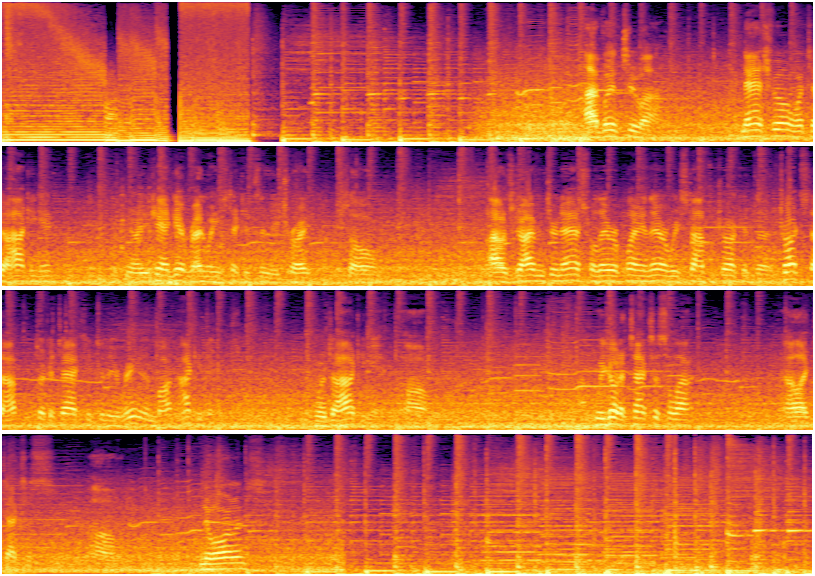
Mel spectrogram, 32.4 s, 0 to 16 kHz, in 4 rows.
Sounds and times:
Music: 0:00.0 - 0:32.4
Truck: 0:03.0 - 0:32.4
Speech: 0:05.8 - 0:06.6, 0:07.4 - 0:08.6, 0:09.3 - 0:11.9, 0:13.0 - 0:18.4, 0:19.3 - 0:20.6, 0:22.2 - 0:23.2, 0:24.0 - 0:25.6.

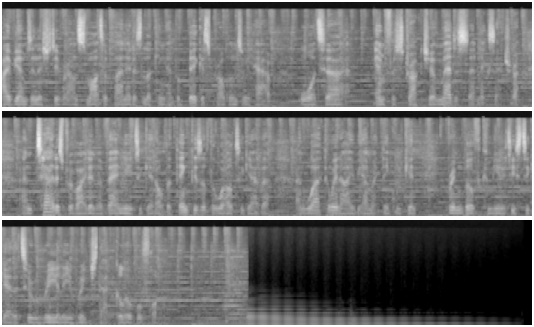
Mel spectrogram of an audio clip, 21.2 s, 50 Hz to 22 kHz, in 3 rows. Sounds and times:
Speech: 0:00.0 - 0:16.4
Music: 0:00.0 - 0:21.0.

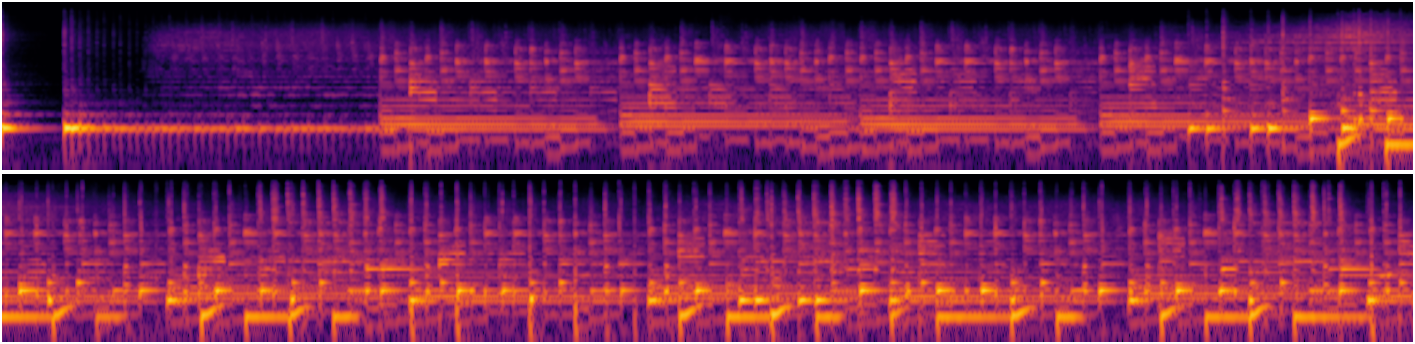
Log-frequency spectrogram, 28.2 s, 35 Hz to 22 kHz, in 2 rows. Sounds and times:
Tabla: 0:12.0 - 0:28.2.

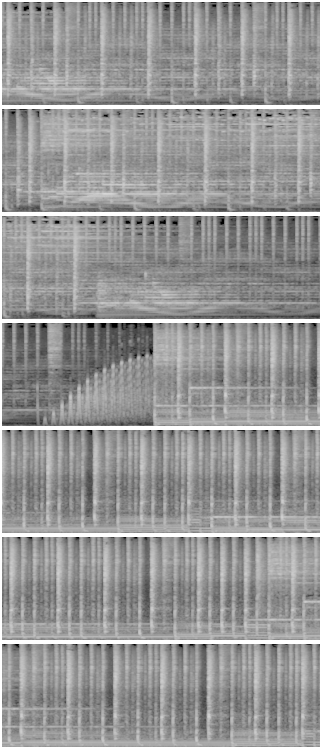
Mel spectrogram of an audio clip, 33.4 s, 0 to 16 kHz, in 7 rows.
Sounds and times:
Music: 0:00.0 - 0:33.4.

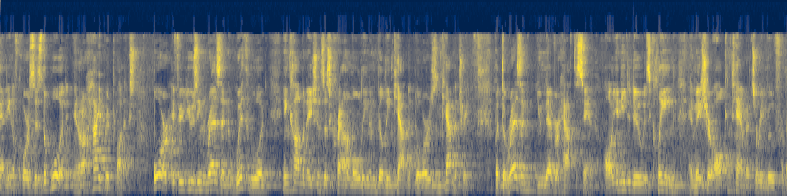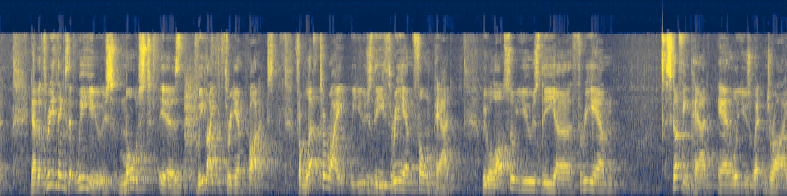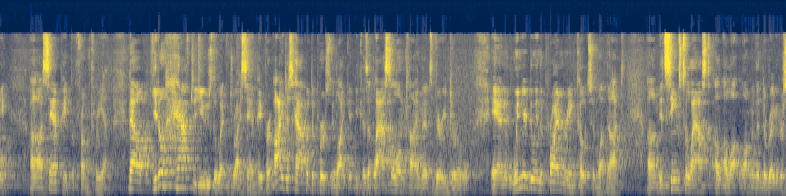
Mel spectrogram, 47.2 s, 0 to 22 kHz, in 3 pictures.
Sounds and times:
Speech: 0:00.0 - 0:28.2, 0:29.0 - 0:47.2.

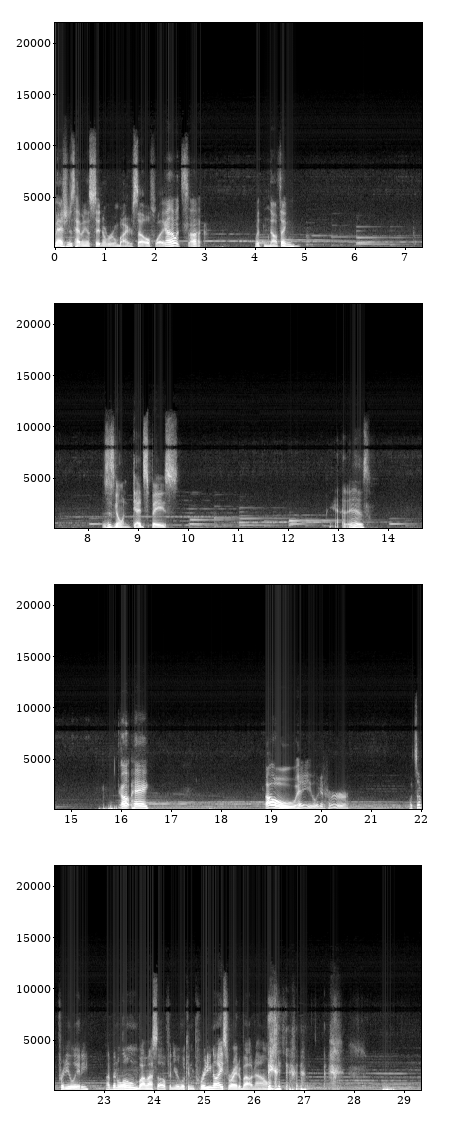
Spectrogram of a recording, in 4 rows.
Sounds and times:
Speech: 0:00.0 - 0:03.0, 0:04.0 - 0:04.9, 0:08.3 - 0:09.8, 0:12.8 - 0:13.7, 0:15.8 - 0:16.6, 0:18.9 - 0:20.6, 0:21.8 - 0:26.7
Music: 0:00.0 - 0:29.3.

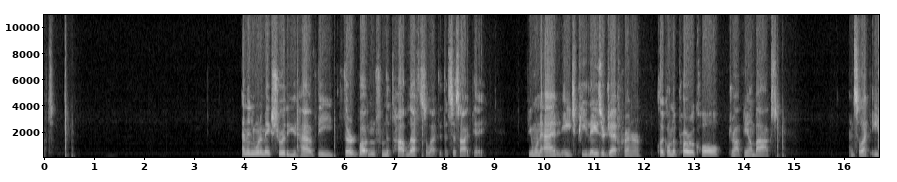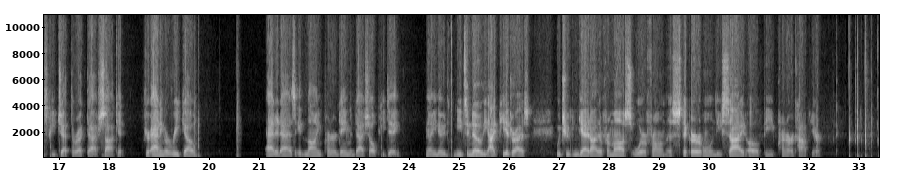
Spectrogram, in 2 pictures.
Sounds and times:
Speech: 0:00.0 - 0:00.3, 0:04.0 - 0:08.9, 0:09.7 - 0:14.8, 0:16.1 - 0:19.9, 0:21.1 - 0:32.3.

